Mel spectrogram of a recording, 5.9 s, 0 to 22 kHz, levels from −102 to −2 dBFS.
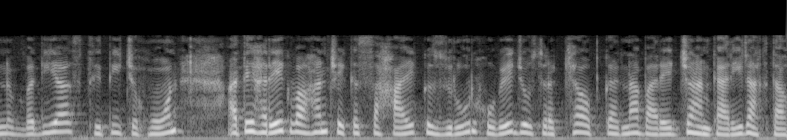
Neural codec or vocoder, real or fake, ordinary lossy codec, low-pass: codec, 16 kHz, 8 kbps, FunCodec, trained on LibriTTS, 25 frames a second; fake; none; none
